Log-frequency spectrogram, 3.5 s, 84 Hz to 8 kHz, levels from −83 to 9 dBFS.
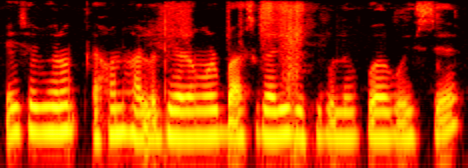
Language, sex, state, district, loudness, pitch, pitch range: Assamese, female, Assam, Kamrup Metropolitan, -17 LUFS, 200 Hz, 190-215 Hz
